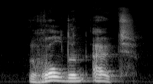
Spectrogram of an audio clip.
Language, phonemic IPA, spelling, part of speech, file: Dutch, /ˈrɔldə(n) ˈœyt/, rolden uit, verb, Nl-rolden uit.ogg
- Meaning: inflection of uitrollen: 1. plural past indicative 2. plural past subjunctive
